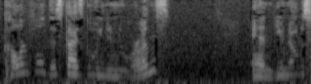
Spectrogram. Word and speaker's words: New Orleans: relatives down there and they pronounce it in warrens so I have a tendency to do that too but this is another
